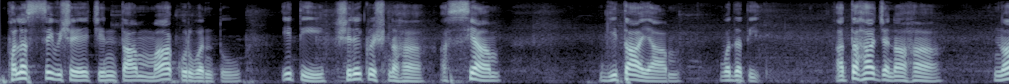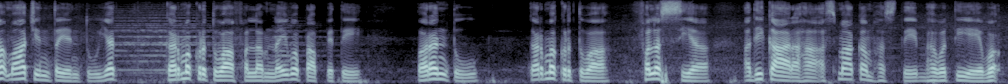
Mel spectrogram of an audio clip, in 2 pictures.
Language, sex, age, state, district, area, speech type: Sanskrit, male, 30-45, Maharashtra, Nagpur, urban, spontaneous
